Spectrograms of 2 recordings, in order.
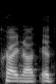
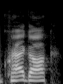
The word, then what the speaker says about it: Kragok: It's not Kragnock. There's no N in there. I am Kragok.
